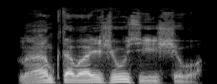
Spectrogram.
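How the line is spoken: Stern. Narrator (Russian): строго сказал Минц

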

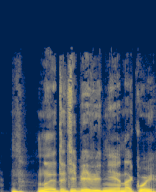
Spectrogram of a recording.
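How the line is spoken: Snorting. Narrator (Russian): хмыкнул Михалыч

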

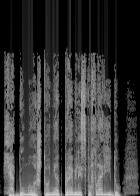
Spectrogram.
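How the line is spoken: Quiet remark. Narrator (Russian): тихо заметила Филомена

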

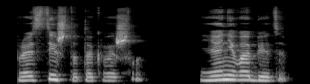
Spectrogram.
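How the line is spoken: Gruff mutter. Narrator (Russian): буркнул Крет

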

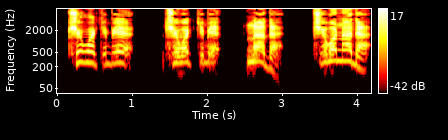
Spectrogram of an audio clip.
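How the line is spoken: Defensive protest. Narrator (Russian): отбивался Хрипун

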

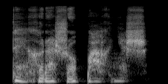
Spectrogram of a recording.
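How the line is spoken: Whisper. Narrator (Russian): прошептала Бриана

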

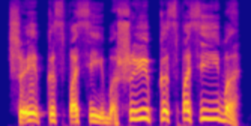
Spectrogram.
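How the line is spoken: Exclaimed. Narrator (Russian): воскликнул он

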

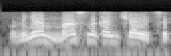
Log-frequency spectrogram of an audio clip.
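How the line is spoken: Shouting. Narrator (Russian): крикнула я

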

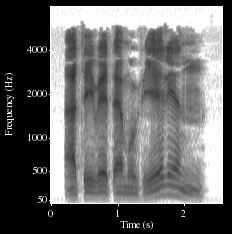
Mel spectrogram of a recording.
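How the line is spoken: Growl. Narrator (Russian): прорычал Кевин

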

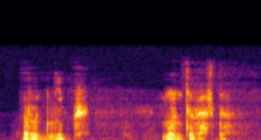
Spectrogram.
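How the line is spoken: Trembling voice. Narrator (Russian): дрожащим голосом сказала сирена

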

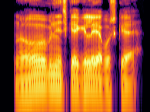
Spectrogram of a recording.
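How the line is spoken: Joyful purr. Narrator (Russian): Радостно промурлыкал 13-й

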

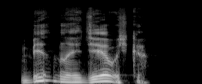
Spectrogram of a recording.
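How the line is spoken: Colonel sighing. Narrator (Russian): вздохнул полковник

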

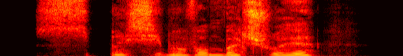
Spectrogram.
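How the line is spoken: Embarrassed babbling. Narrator (Russian): пролепетала, все еще красная, как рак

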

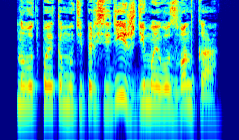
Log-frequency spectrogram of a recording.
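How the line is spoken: Angry curt retort. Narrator (Russian): бросает зло друг

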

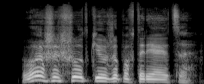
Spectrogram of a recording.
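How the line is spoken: Snort. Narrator (Russian): хмыкнул я

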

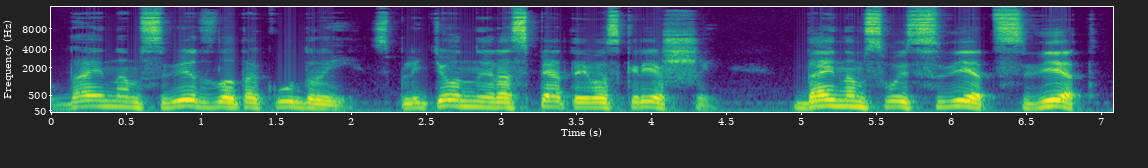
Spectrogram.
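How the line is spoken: Pleading exclamation. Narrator (Russian): с мольбой, поднял руки и воскликнул

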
